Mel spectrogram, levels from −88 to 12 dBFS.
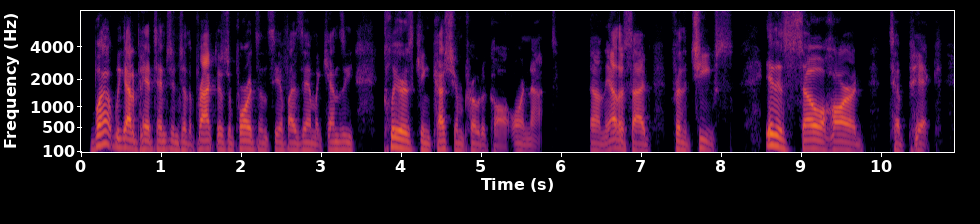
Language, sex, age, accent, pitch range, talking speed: English, male, 30-49, American, 115-150 Hz, 180 wpm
